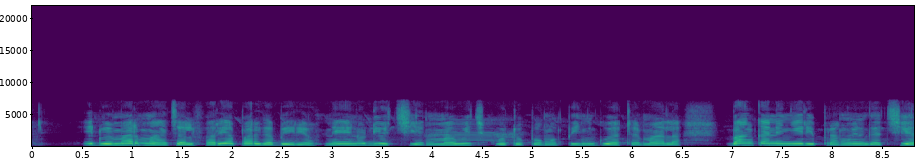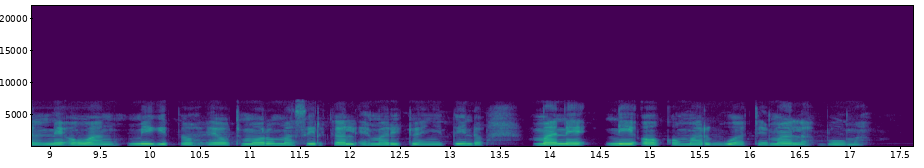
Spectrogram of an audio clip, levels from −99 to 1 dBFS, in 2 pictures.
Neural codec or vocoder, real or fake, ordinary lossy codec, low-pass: none; real; none; 7.2 kHz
